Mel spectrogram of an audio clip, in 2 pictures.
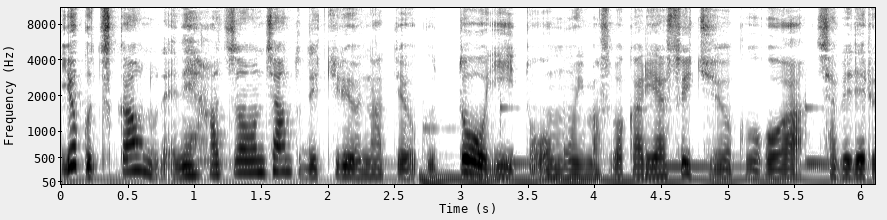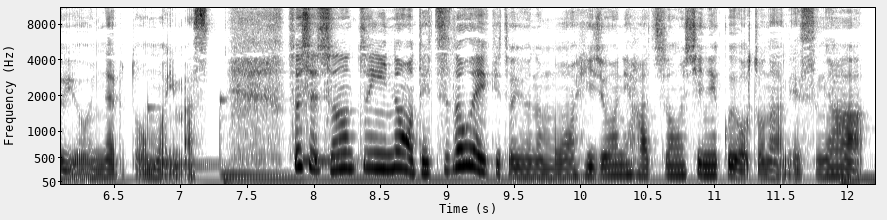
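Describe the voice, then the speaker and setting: A woman teaching in an audio lesson, explaining patiently step by step and filling pauses with many soft hesitations. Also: sits low, creaky. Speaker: Chinese language teacher.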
